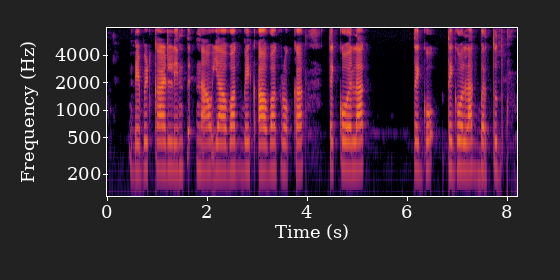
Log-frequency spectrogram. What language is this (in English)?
Kannada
